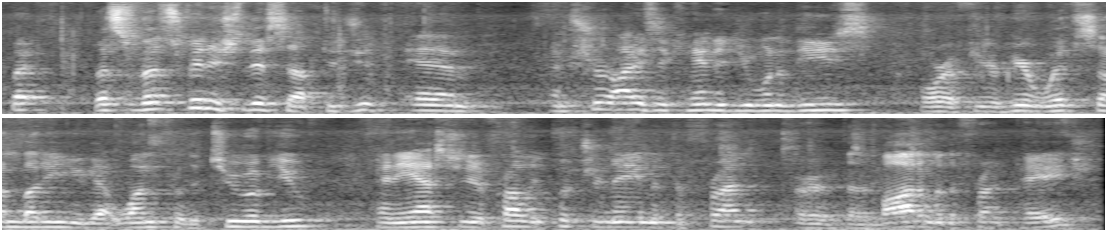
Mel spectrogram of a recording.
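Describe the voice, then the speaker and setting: Speaking briskly with few pauses and a slightly high, big carrying voice, a man presents a financial seminar to seated attendees, keeping things friendly and easygoing and often asking for questions. He is recorded from far off in a spacious, echoey dining room over constant background noise.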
